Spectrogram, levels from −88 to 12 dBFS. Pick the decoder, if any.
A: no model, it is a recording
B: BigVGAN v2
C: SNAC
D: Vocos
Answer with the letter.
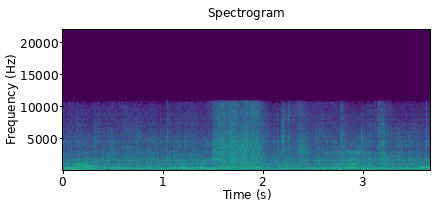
C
